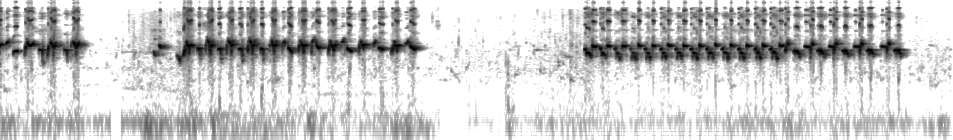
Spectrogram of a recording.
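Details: Sooty-headed bulbul lure song, clear-voiced, meant to get other bulbuls singing quickly: three bursts of rapid, bright chattering notes, the first short and the next two longer, separated by brief silences.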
